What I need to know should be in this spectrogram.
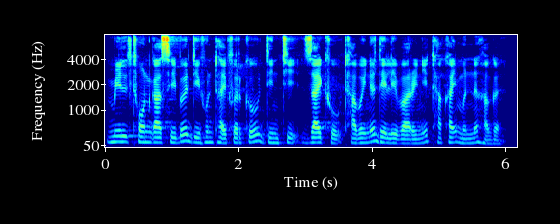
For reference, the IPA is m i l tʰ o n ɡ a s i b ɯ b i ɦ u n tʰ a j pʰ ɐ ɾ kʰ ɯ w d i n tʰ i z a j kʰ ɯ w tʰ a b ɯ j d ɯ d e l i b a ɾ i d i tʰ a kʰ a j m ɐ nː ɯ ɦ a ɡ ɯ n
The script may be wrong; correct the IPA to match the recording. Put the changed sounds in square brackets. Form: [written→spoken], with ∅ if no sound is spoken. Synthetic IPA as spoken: m i l tʰ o n ɡ a s i b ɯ [b→d] i ɦ u n tʰ a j pʰ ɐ ɾ kʰ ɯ w d i n tʰ i z a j kʰ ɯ w tʰ a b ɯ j [d→n] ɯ d e l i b a ɾ i [d→n] i tʰ a kʰ a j m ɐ nː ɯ ɦ a ɡ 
